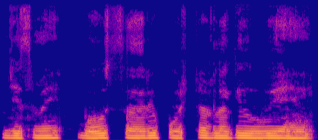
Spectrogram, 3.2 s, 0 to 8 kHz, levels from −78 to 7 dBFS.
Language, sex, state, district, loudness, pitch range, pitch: Hindi, male, Jharkhand, Ranchi, -13 LUFS, 130-135 Hz, 130 Hz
